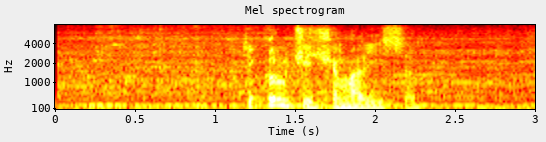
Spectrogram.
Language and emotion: Russian, positive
